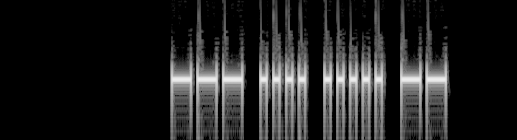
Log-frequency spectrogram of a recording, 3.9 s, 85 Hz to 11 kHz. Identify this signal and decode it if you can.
Morse code, heard as a keyed tone, about 25 wpm, 700 Hz. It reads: OH5M
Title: DXCC-100 Call Signs - 4 Characters - Repeated 3x - 25wpm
